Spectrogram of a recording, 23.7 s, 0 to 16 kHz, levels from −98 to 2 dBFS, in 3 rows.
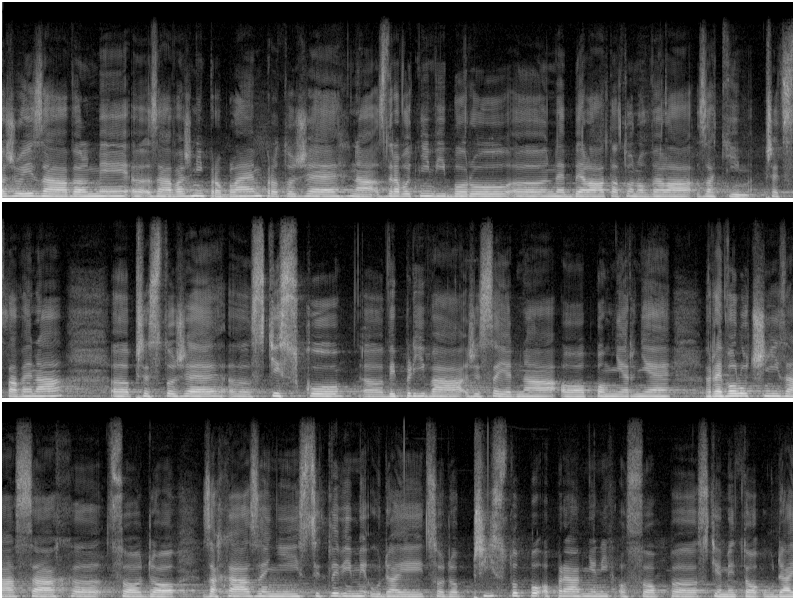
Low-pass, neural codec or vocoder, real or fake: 14.4 kHz; none; real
